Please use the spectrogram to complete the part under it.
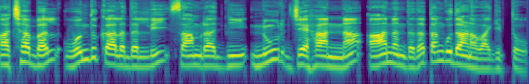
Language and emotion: Kannada, neutral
